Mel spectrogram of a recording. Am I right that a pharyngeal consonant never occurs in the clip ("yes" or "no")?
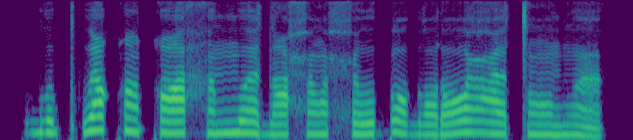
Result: no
